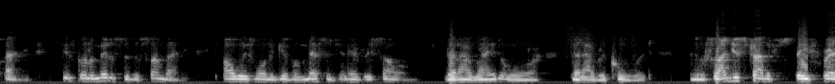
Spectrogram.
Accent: Chicago, Illinois, United States; Oh, man, growing up in gospel for me was amazing

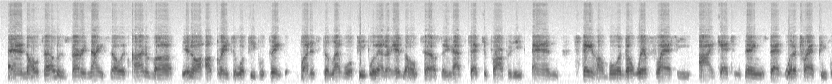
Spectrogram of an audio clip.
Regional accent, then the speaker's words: New Jersey, United States; because I was from Jersey, so I didn't know how New York moved

